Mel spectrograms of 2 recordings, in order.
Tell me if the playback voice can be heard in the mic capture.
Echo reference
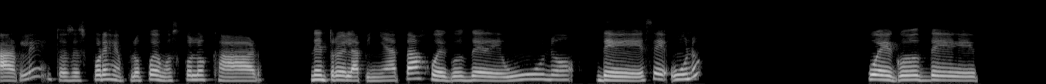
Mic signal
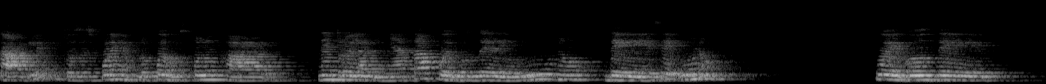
Yes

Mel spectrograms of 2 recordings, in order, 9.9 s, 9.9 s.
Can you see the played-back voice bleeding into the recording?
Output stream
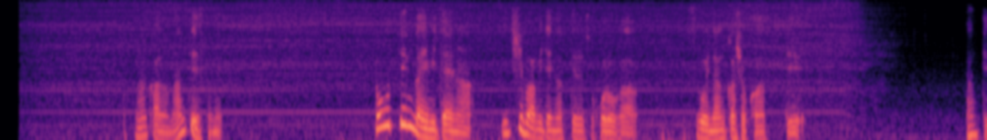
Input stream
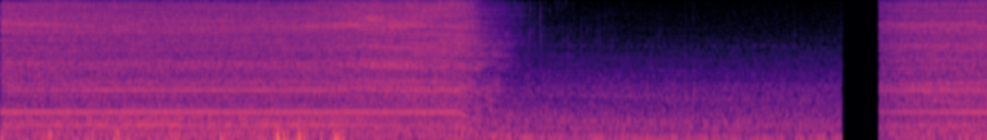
No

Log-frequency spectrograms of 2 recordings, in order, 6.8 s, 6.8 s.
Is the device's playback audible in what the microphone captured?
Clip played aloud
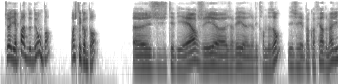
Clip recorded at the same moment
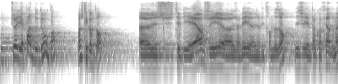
Yes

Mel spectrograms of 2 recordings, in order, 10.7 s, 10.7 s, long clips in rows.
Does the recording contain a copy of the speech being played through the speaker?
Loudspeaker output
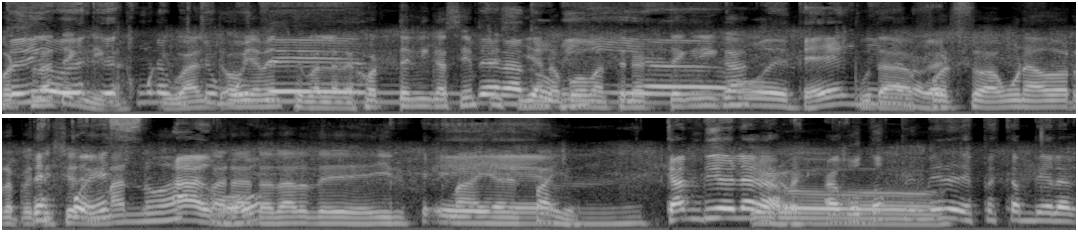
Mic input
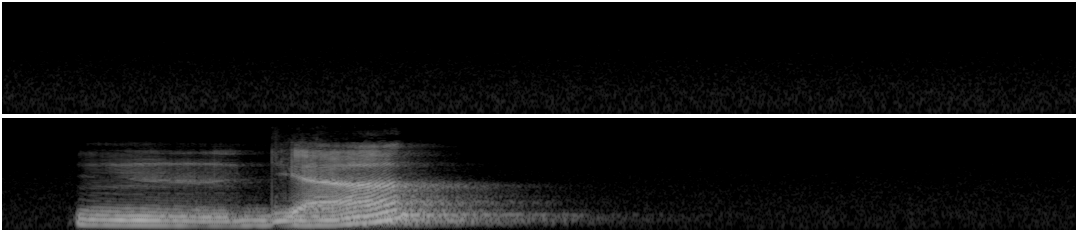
No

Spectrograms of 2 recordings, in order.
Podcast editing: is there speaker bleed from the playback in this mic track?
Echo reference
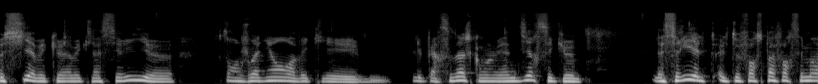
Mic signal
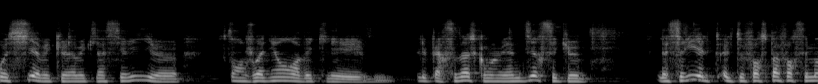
Yes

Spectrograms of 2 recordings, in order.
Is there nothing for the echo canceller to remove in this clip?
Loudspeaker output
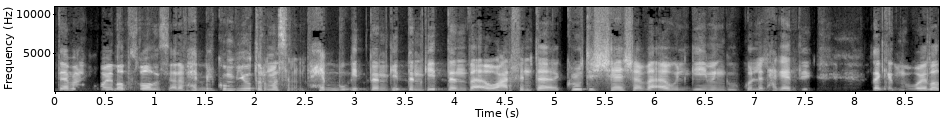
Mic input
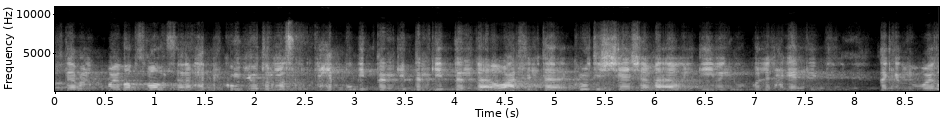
No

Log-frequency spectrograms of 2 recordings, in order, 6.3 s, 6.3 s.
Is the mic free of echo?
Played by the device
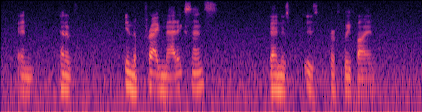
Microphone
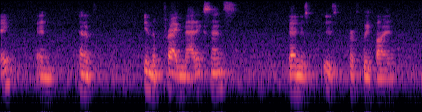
No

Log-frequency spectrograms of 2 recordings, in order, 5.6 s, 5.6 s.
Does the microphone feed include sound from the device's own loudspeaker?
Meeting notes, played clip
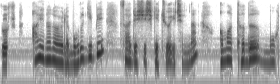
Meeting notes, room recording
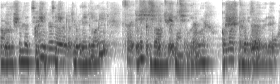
Yes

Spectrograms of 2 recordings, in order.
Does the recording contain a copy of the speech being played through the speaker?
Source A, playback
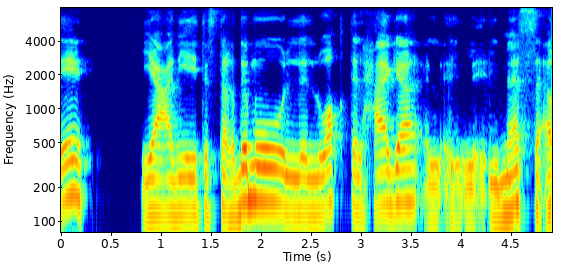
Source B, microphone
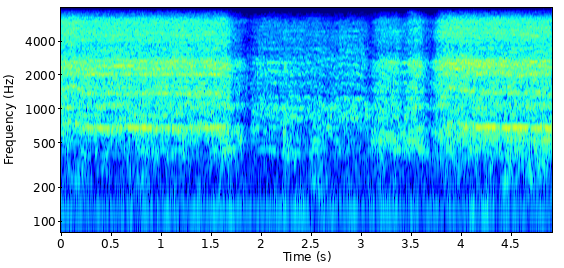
No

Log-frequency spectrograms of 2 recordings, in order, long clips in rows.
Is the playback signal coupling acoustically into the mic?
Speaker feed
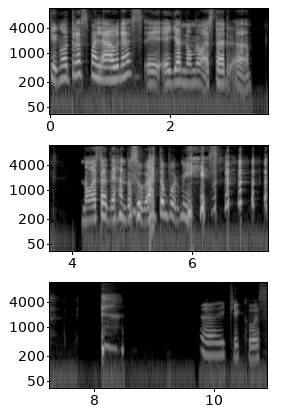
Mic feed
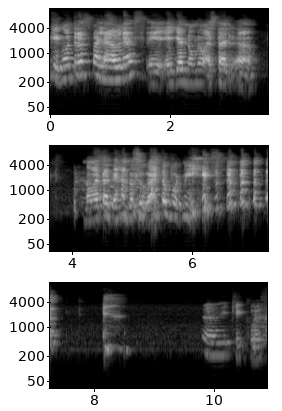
Yes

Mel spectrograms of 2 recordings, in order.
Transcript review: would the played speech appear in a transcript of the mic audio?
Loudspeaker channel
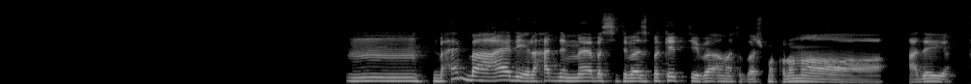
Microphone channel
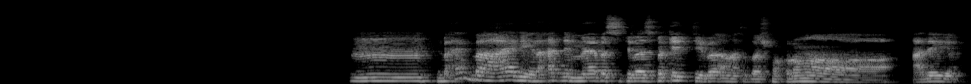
Yes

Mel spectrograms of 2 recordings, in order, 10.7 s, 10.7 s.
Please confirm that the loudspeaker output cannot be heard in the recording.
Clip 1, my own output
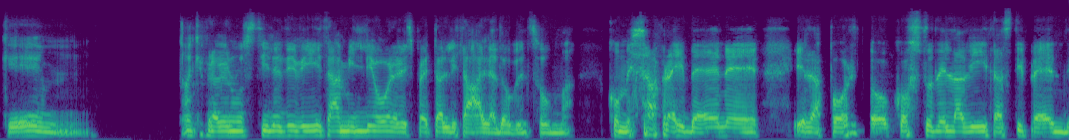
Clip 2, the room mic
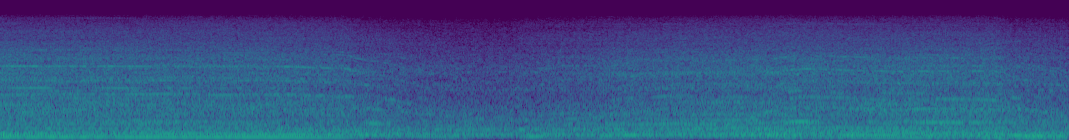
Yes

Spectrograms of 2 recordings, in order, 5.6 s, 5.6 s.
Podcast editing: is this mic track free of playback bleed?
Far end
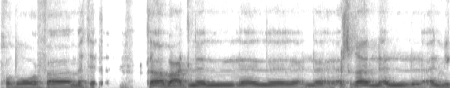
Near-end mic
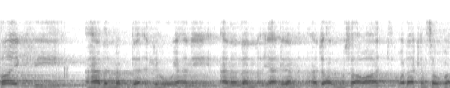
Yes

